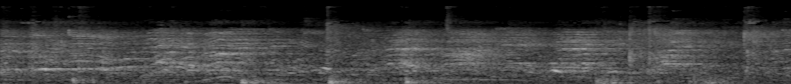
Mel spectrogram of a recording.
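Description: A basketball bounces with dull thuds on the court.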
